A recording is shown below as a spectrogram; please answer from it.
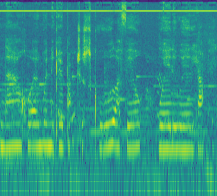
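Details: Cluttering, a fluency disorder similar to stammering, diagnosed in a seven-year-old boy who attends a stammering support centre, does tongue exercises and is improving.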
